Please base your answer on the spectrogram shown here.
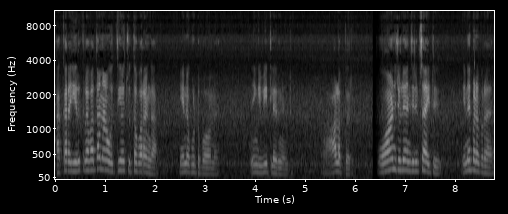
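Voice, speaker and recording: A man's voice: a little high, animated, fairly quick, long pauses, muffled recording, a little hiss or hum. A man playing a stern husband in an audio drama, scolding and giving orders. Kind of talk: casual audio drama acting.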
